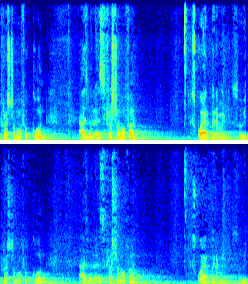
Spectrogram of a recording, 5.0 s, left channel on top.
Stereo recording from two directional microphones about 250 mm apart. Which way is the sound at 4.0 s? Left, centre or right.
Left.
